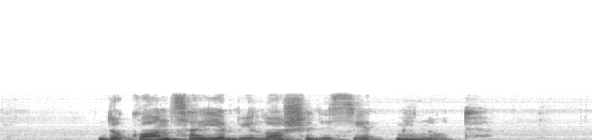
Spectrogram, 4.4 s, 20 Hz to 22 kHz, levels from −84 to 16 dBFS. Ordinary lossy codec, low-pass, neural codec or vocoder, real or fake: none; 7.2 kHz; none; real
